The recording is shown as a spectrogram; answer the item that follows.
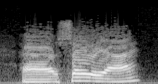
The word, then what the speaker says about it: Sarai: it is Sarai, and I imagine the R-A-I should be less than two syllables, and I almost pronounce it as two syllables, but we'll call it Sarai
